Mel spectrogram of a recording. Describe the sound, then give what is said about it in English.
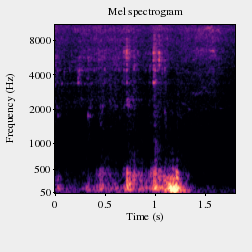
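Cinsault wine pours into a glass, a brief liquid gurgle that swells and grows fuller toward the end before tapering off, with no talking. “And I'm going to go ahead and just pour this because that's Cinsault, and this is, this is mainly Cinsault.”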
